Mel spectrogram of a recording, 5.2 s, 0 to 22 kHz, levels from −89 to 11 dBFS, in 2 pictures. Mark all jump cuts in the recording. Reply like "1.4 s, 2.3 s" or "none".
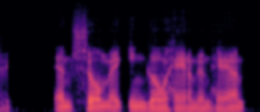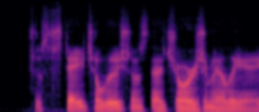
2.8 s

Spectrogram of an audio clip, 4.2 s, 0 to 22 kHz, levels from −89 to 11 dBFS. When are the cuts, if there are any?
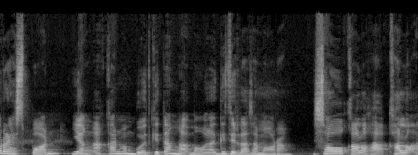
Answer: none

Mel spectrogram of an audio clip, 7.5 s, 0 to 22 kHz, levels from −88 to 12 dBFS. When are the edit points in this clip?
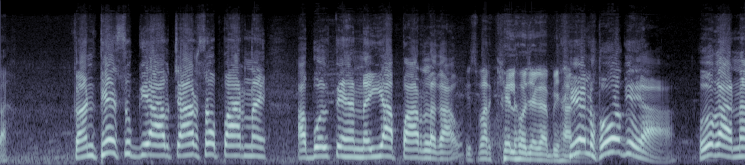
4.6 s

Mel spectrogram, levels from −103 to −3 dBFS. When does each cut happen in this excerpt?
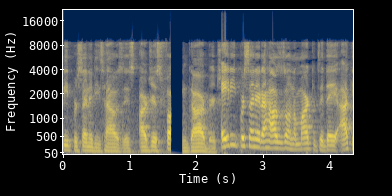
2.3 s

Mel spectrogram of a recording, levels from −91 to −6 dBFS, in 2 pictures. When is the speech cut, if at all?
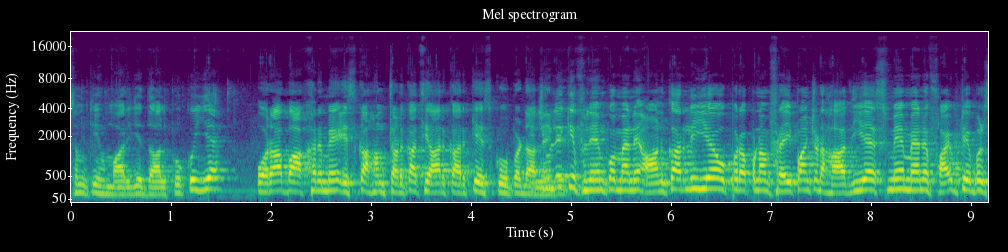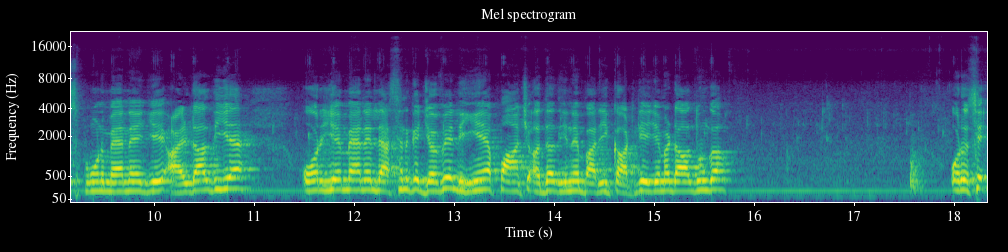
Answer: none

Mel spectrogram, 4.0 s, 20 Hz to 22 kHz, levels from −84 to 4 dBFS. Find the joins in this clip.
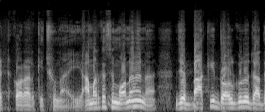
none

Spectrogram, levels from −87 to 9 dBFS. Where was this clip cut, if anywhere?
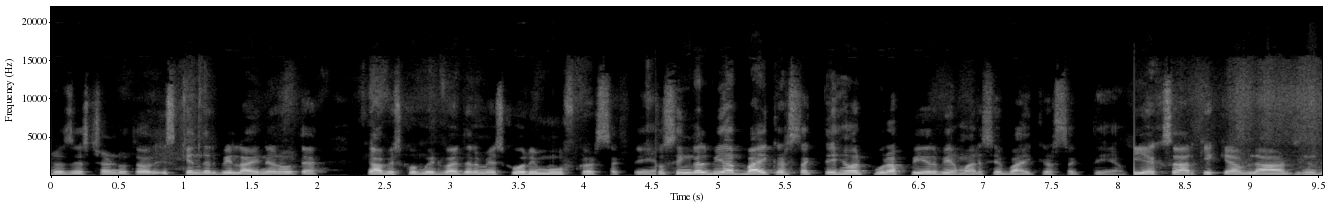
4.6 s, 8.0 s

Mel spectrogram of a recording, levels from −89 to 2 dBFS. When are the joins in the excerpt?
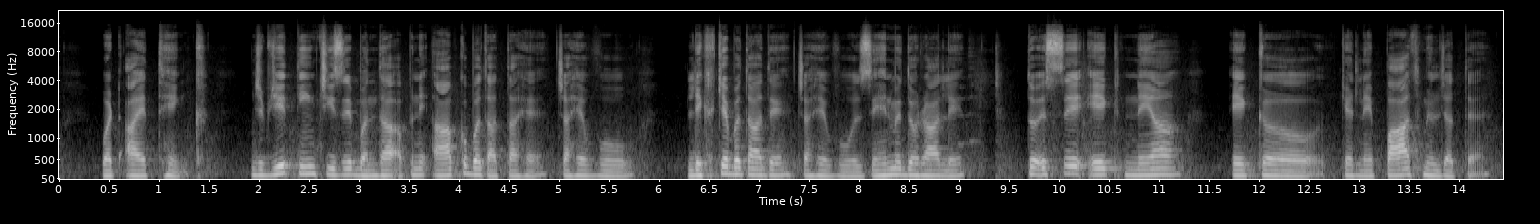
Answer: none

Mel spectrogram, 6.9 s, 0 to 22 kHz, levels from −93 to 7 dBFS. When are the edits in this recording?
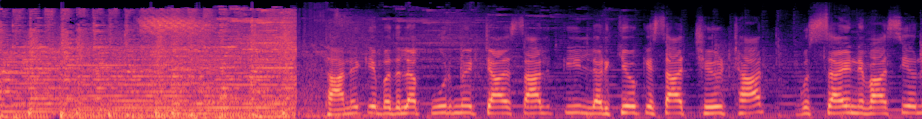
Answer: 2.3 s

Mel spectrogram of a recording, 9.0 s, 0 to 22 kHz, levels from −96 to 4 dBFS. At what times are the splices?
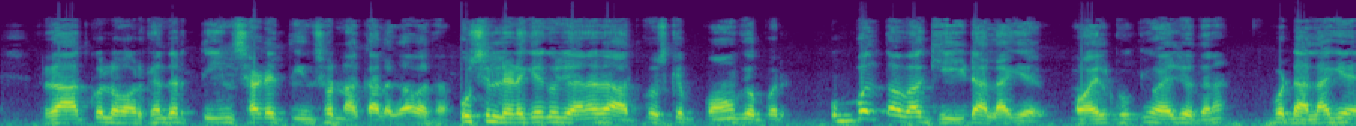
3.0 s

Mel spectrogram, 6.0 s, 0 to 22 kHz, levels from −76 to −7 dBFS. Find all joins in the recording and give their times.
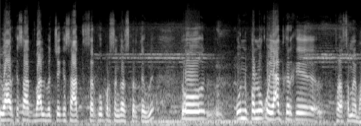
none

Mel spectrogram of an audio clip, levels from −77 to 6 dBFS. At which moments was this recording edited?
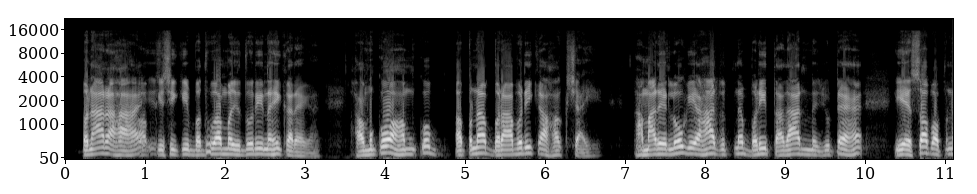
1.1 s

